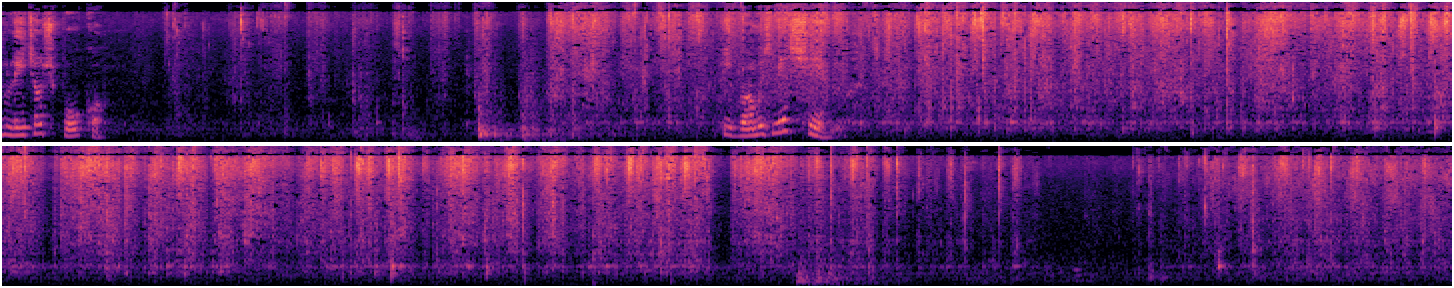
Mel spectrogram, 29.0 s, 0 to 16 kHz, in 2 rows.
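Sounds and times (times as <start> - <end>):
spatula scraping a plastic bowl: 2.3 - 24.9, 26.0 - 29.0.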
